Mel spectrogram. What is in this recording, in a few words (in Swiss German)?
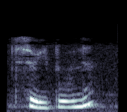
"soibohne", Alsace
